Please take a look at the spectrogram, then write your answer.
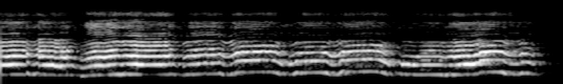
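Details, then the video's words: A Siberian Husky 'sings' with long, wavering howls, its voice sliding up and down in drawn-out swoops and bends, with a short rising whine near the start and a fade at the end. "Husky’s Debut Song"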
